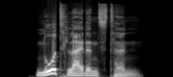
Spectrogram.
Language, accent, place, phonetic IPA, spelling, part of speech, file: German, Germany, Berlin, [ˈnoːtˌlaɪ̯dənt͡stn̩], notleidendsten, adjective, De-notleidendsten.ogg
- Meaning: 1. superlative degree of notleidend 2. inflection of notleidend: strong genitive masculine/neuter singular superlative degree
